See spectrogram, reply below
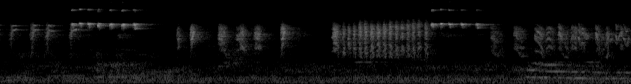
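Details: Indigo flycatcher master song for tutoring birds, in a harsh, rapid, dense style: bursts of high, buzzy, chattering notes, then a sustained rasping trill, with thin, very high whistles laid over parts of it.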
